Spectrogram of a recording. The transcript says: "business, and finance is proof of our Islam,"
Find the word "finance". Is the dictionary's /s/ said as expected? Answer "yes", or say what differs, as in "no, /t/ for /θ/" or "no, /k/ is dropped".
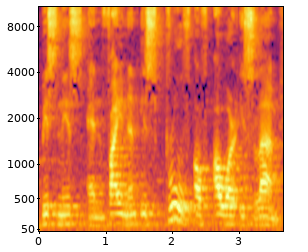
no, /s/ is dropped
